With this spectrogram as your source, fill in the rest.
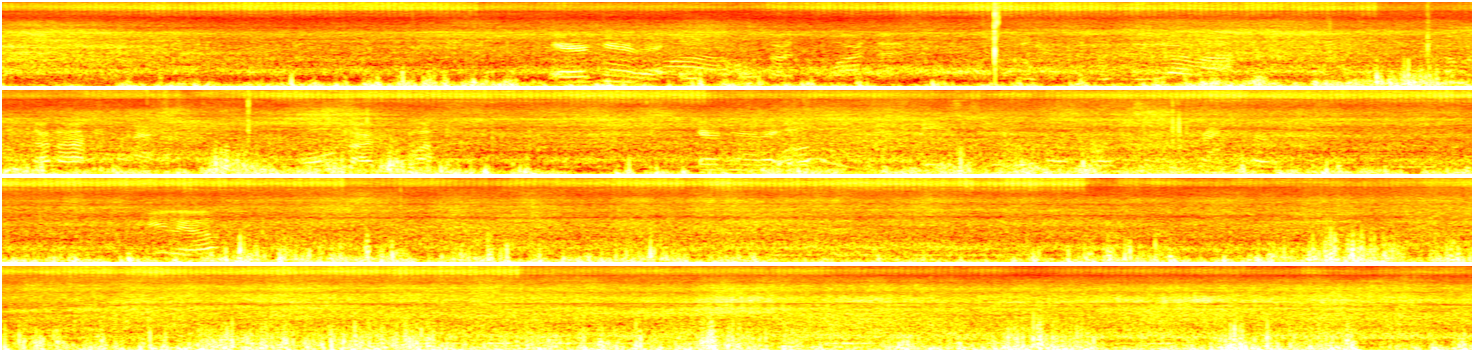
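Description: A jet airliner's engines roar in the distance as it taxis.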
